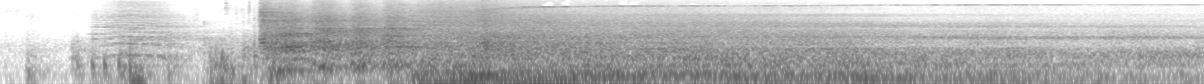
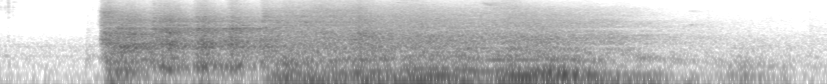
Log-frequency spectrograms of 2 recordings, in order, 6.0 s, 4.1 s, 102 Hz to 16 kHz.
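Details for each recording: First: 2006 Toyota Tacoma 2.7 (P0171 system lean), suspected-fake replacement MAF swapped for a genuine Hitachi Toyota MAF: short crank, then the engine catches cleanly and settles into a steady, even run with no stumbling; healthy start. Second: 2006 Toyota Tacoma 2.7, lean (P0171), with a new Hitachi MAF reading 0.9 g/s: engine catches at once, runs briefly without settling to steady idle, then fades and dies; stalling from faulty MAF sensor.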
